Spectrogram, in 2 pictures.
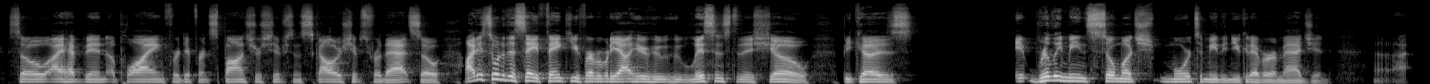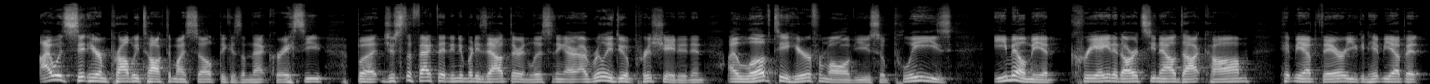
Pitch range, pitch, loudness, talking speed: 110-140 Hz, 125 Hz, -19 LUFS, 210 wpm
